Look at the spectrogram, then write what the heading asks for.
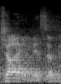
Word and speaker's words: Jainism: let's move on to Jainism. Also sometimes pronounced Jainism. It depends on how faithful to the Sanskrit you want to be.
